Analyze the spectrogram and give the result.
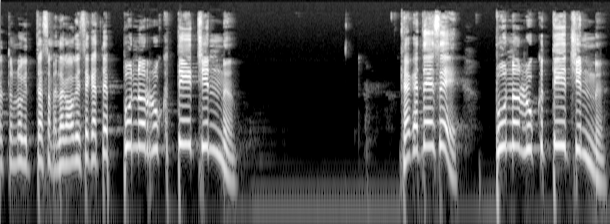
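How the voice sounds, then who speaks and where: A man teaching a live online grammar class, constantly quizzing his students with quick repeated questions and urging them to answer fast. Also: very high voice. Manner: urges students to answer fast, mock-scolding; reads out student names from chat.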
